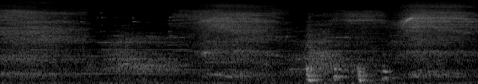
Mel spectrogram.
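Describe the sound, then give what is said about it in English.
Rhythmic group breathing during a breathing exercise: big power breaths in and soft exhales. Airy, hissing breaths repeat in a steady cycle about once a second, with a few soft breathy pulses near the end. “So big power breath in, soft exhale. We do it rhythmically. We do it together. It sounds like this.”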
